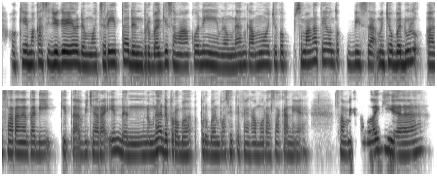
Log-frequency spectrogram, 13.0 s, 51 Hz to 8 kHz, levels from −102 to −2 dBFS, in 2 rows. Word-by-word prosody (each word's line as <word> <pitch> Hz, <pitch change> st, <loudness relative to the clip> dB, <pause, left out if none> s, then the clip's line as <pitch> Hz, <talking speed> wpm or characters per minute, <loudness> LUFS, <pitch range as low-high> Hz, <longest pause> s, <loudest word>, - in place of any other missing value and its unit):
Oke, 185 Hz, +3 st, -5 dB
makasih 205 Hz, +1 st, -1 dB
juga, 200 Hz, 0 st, +9 dB
ya, -, -, +7 dB
udah 180 Hz, -2 st, +1 dB
mau 175 Hz, 0 st, 0 dB
cerita 200 Hz, +1 st, +3 dB
dan 185 Hz, -1 st, +5 dB
berbagi 175 Hz, +2 st, +1 dB
sama 180 Hz, -3 st, 0 dB
aku, 175 Hz, +3 st, -7 dB
nih. 195 Hz, 0 st, +2 dB, 0.2 s
Mudah-mudahan 165 Hz, +3 st, -2 dB
kamu 175 Hz, +2 st, 0 dB, 0.2 s
cukup 190 Hz, 0 st, -4 dB, 0.2 s
semangat, 205 Hz, +3 st, +2 dB
ya, -, -, 0 dB
untuk 210 Hz, -1 st, -6 dB, 0.2 s
bisa 195 Hz, 0 st, -1 dB
mencoba 195 Hz, 0 st, +3 dB
dulu, 220 Hz, +3 st, +4 dB, 0.2 s
eee, 180 Hz, 0 st, +1 dB
saran 175 Hz, -1 st, +1 dB
yang 170 Hz, 0 st, -4 dB
tadi 170 Hz, -1 st, -1 dB, 0.3 s
kita 180 Hz, -, -8 dB, 0.2 s
bicarain 175 Hz, +3 st, -2 dB
dan 160 Hz, -2 st, -3 dB, 0.2 s
mudah-mudahan 165 Hz, +7 st, 0 dB
ada 190 Hz, -, 0 dB
perubah 165 Hz, -2 st, -2 dB, 0.2 s
perubahan 165 Hz, -3 st, -4 dB
positif 175 Hz, +1 st, -8 dB
yang 165 Hz, -, -7 dB
kamu 160 Hz, 0 st, -6 dB
rasakan, 160 Hz, +1 st, -6 dB
ya. -, -, -6 dB, 0.5 s
Sampai 175 Hz, -1 st, -3 dB
ketemu 170 Hz, -1 st, -11 dB
lagi, 215 Hz, +3 st, +1 dB, 0.2 s
ya. 175 Hz, +7 st, -1 dB
180 Hz, 190 wpm, -22 LUFS, 170-195 Hz, 0.5 s, juga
